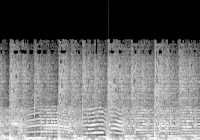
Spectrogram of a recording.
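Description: Rock band playing a heavy metal song: distorted electric guitar over bass and drums, with a steady beat.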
